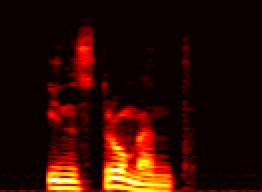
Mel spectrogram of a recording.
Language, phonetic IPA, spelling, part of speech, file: Polish, [ĩw̃ˈstrũmɛ̃nt], instrument, noun, Pl-instrument.ogg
